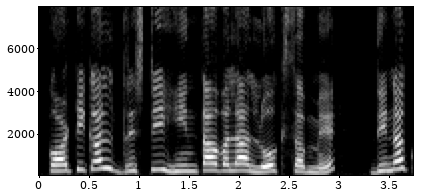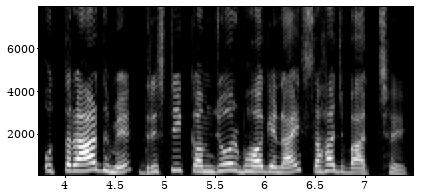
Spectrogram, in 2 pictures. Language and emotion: Maithili, neutral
